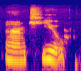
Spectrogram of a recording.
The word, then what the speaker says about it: queue: Because Q, it should just be spelled like that with just the letter Q and be done.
